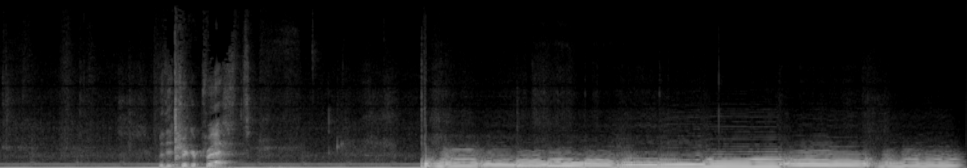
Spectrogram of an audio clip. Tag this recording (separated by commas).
playing french horn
